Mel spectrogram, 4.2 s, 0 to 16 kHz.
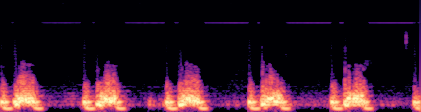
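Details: Late systolic murmur, as in mitral regurgitation from mitral valve prolapse: regular heartbeat at about 72 a minute, clear early systole, then a murmur in late systole reaching the second sound.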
